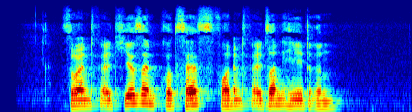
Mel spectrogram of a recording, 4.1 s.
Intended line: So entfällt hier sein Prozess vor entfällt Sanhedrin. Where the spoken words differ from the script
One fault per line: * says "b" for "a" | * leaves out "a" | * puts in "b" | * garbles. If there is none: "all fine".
all fine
